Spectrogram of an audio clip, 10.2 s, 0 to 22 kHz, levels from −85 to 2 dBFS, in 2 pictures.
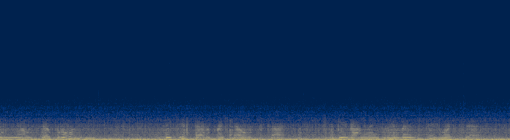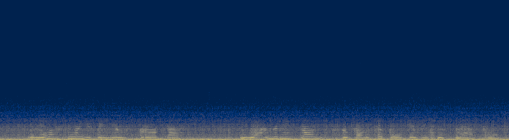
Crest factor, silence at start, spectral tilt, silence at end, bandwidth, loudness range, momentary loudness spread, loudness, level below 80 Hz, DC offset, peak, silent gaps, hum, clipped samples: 14 dB; 0 s; -10.5 dB/octave; 0 s; 3.6 kHz; 1 LU; 2 LU; -26 LUFS; -24 dBFS; under 0.1%; -6 dBFS; none; none; under 0.1%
